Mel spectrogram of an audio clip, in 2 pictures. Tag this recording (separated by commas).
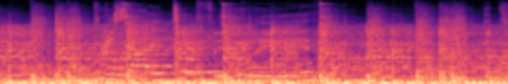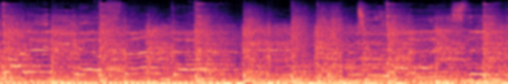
Music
